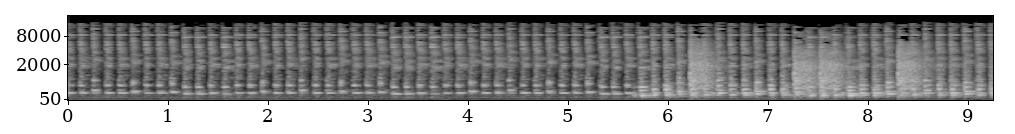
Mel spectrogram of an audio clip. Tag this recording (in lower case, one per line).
music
